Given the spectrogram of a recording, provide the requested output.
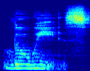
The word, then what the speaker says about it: Lewis: he is a Libra you say his name like Louise okay Louise what is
